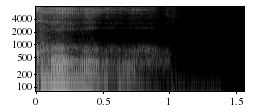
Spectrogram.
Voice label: COLOMBIAN, World Voices; ILIO; Vocal Planet VOL-5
